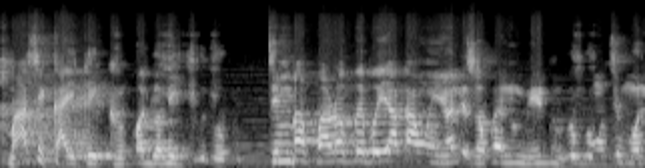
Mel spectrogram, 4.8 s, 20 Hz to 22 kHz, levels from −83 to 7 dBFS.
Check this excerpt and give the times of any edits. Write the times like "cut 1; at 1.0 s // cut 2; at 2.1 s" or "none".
cut 1; at 1.9 s

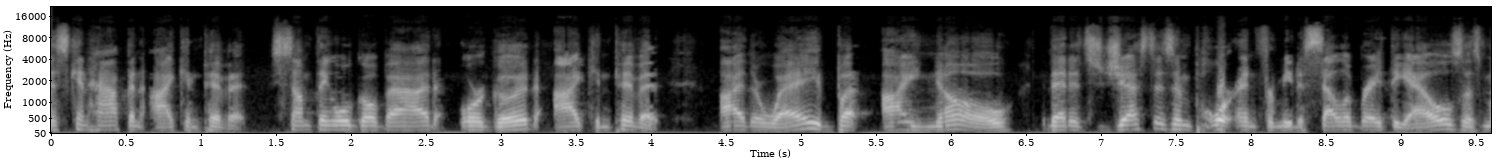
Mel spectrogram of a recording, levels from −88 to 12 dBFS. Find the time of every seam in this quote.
cut 1; at 6.5 s

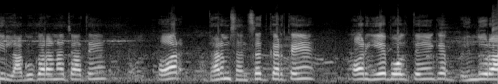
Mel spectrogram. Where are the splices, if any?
none

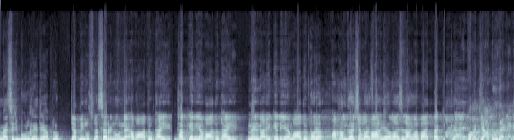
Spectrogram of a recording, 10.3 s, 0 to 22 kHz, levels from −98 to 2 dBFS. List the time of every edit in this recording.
cut 1; at 1.4 s // cut 2; at 3.4 s // cut 3; at 8.9 s

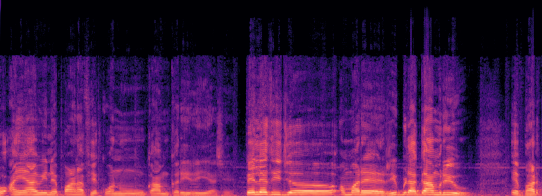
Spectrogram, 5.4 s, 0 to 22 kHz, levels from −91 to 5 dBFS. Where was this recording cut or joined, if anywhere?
cut 1; at 2.3 s

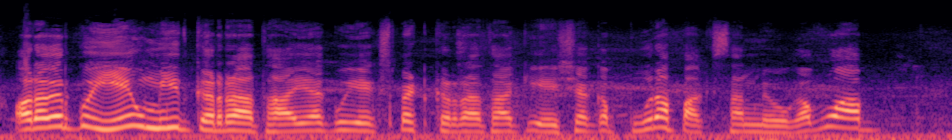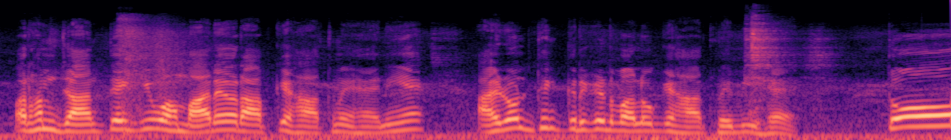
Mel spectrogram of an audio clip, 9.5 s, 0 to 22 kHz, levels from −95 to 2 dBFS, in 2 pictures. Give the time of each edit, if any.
none

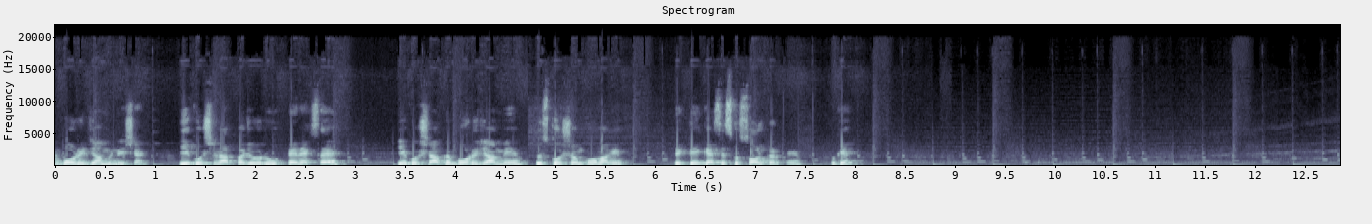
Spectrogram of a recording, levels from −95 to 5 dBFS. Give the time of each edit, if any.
cut 1; at 4.7 s

